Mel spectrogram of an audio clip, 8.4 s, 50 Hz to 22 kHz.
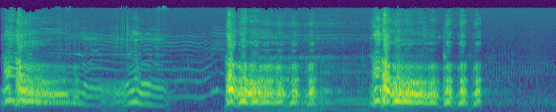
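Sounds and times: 
dogs barking outdoors: 0:00.0 - 0:01.1, 0:03.3 - 0:07.4.

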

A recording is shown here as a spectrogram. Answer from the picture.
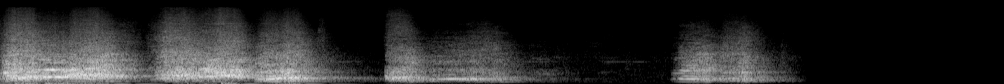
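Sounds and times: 
bear growling and roaring with deep breathy rasping roars: 0:00.0 - 0:05.4, 0:06.7 - 0:07.9.

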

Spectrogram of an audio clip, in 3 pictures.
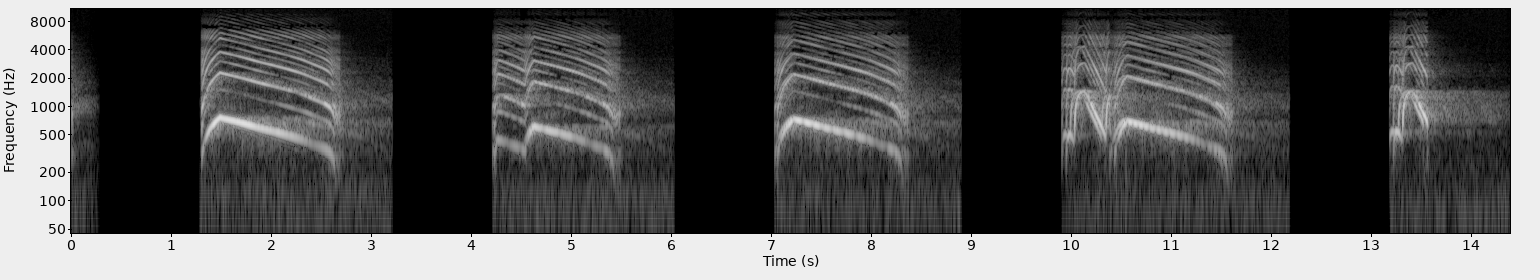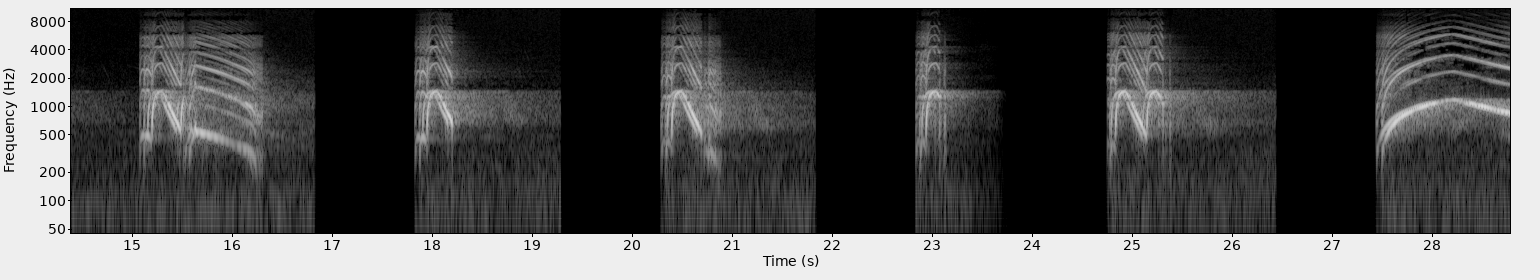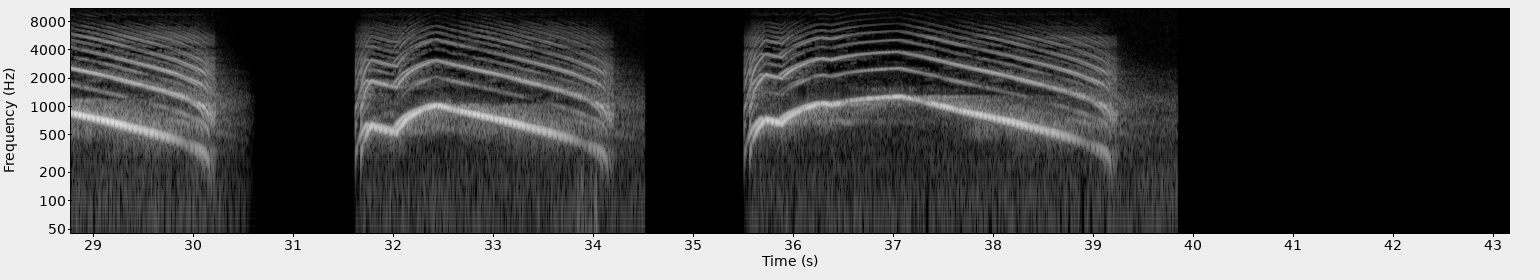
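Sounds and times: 
ambulance wailer siren: 0:01.3 - 0:02.8, 0:04.2 - 0:05.6, 0:07.1 - 0:08.5, 0:09.9 - 0:11.7, 0:13.3 - 0:13.7, 0:15.1 - 0:16.4, 0:20.3 - 0:20.9, 0:24.8 - 0:25.5, 0:27.5 - 0:30.3, 0:31.6 - 0:34.3, 0:35.5 - 0:39.3.

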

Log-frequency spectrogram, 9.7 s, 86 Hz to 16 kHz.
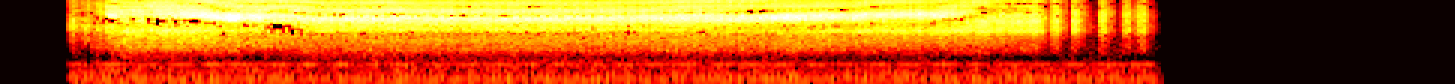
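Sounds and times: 
rattlesnake rattle buzzing: 0:00.5 - 0:07.7.

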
